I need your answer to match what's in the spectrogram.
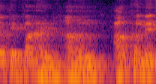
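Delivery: ordinary delivery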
